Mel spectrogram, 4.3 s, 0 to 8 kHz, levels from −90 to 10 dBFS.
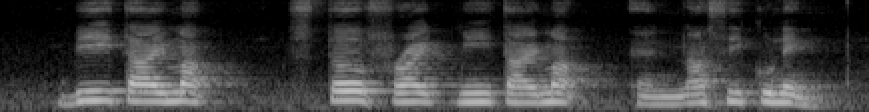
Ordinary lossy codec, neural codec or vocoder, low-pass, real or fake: none; none; none; real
